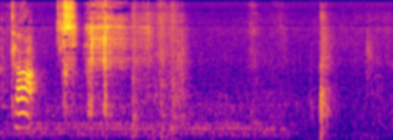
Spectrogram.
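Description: A baby babbles nearby.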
